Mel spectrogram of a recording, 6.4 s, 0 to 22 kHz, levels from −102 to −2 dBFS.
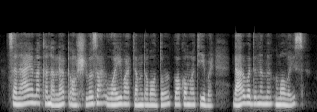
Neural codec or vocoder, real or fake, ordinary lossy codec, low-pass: codec, 16 kHz, 0.5 kbps, FunCodec, trained on Chinese and English, 25 frames a second; fake; AAC, 32 kbps; 7.2 kHz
